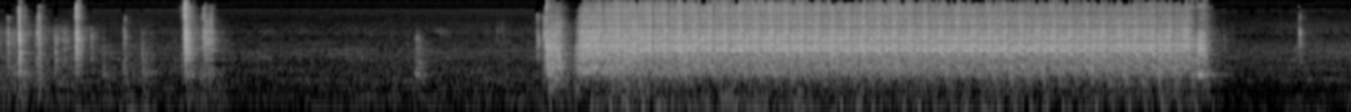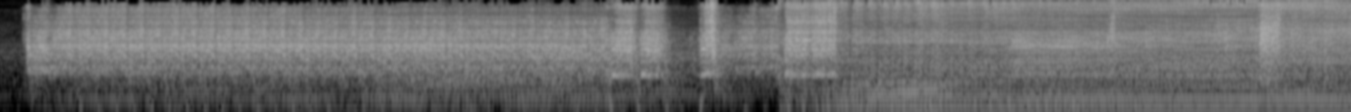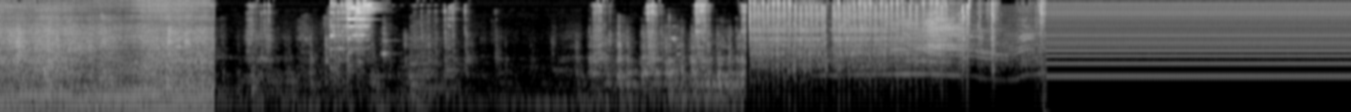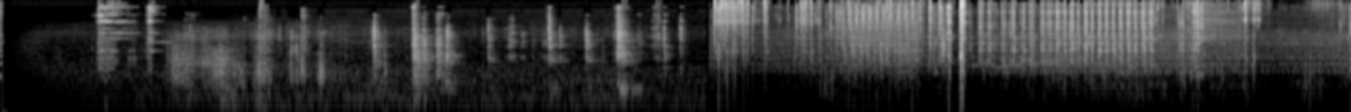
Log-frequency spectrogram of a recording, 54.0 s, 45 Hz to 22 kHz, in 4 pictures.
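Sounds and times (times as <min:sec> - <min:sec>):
starter cranking engine: 0:13.8 - 0:24.3, 0:34.5 - 0:37.6, 0:47.6 - 0:53.2.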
